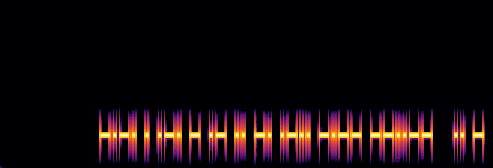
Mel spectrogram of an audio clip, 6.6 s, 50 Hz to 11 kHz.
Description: Morse code, heard as a keyed tone, about 28 wpm, 700 Hz. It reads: CERTAINLY, IT
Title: Sentences from Top 1000 Words - Review Part 2 - 28wpm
